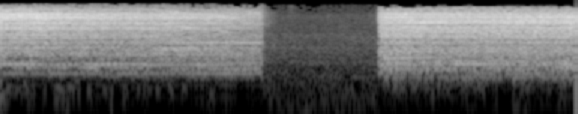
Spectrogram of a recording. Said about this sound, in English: There's the shop vac.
